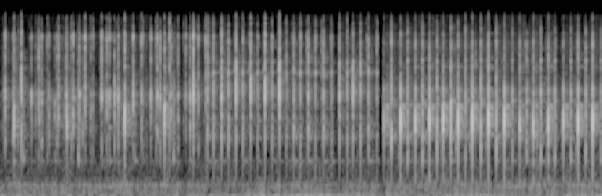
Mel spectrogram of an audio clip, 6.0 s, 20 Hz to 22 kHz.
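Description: Keychron Q2 mechanical keyboard with pre-lubed Gateron G Pro brown (tactile) switches being typed on quickly: a fast, dense, continuous run of keystroke clacks.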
